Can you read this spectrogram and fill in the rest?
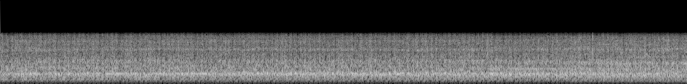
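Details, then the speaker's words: Isuzu 4BD1-T turbo diesel, first start after a home rebuild, with no cooling water hooked up, destined for a Land Cruiser FJ60: steady, even clatter at fast idle with no misses or knocks; running like a champ. "seems to be running good [Music] all right don't want to run her too long cuz I don't have it hooked up to water but uh seems to be running like a champ"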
